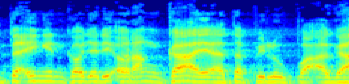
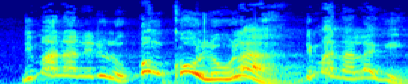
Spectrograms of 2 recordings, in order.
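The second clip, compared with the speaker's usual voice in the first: put-on child voice; 10 semitones higher than usual. Grandchild asks about old photo.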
